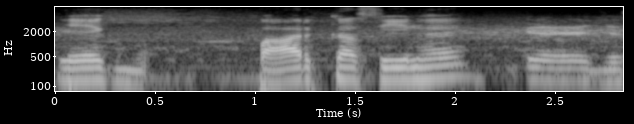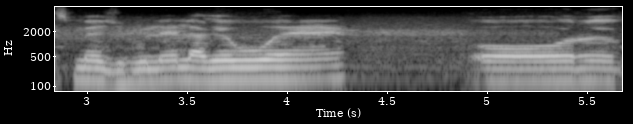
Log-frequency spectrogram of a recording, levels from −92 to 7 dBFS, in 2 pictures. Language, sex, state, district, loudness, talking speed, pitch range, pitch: Hindi, male, Uttar Pradesh, Ghazipur, -20 LUFS, 150 wpm, 130-145 Hz, 135 Hz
